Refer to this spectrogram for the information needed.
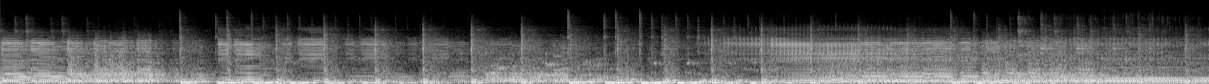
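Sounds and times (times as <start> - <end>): electronic drone tones: 0.0 - 12.0
noise-rock band playing: 0.0 - 12.0.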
